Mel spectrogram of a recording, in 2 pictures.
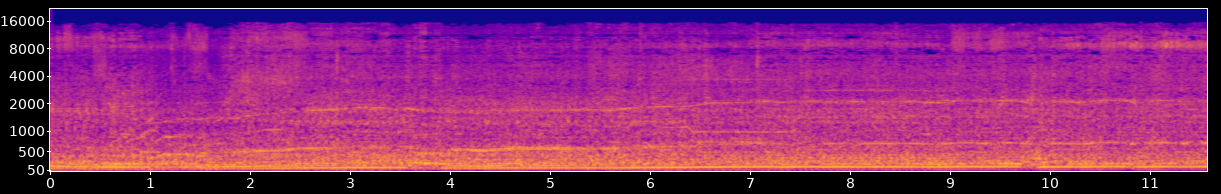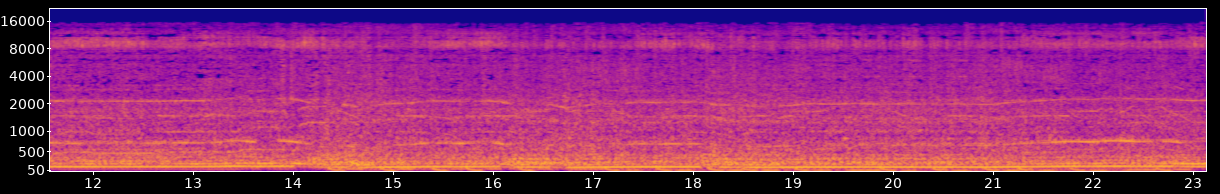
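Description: A rotary tiller churns through soil.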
